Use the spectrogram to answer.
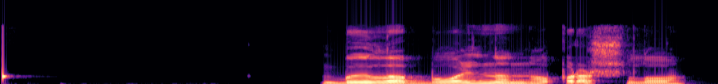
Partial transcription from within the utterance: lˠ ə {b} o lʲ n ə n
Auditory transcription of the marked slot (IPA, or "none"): b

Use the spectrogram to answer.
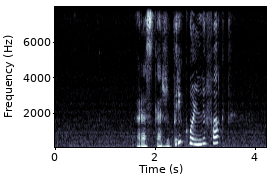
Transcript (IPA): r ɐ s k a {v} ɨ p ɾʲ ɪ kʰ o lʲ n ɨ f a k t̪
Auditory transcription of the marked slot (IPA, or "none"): ʐ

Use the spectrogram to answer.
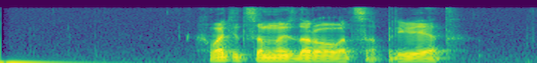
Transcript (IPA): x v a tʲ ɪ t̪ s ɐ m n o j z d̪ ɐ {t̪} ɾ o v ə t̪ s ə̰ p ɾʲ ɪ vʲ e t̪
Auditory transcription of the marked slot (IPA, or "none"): none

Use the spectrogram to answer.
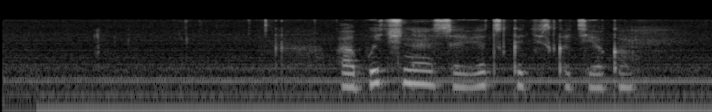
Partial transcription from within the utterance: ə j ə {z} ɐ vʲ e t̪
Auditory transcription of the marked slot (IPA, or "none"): s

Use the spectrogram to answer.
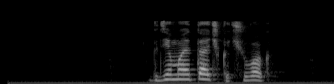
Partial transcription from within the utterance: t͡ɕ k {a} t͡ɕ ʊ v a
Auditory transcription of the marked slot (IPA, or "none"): ə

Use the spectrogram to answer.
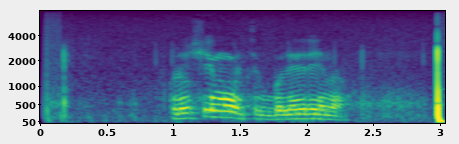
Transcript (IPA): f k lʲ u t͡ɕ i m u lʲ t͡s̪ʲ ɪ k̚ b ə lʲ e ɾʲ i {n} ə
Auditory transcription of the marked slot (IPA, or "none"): n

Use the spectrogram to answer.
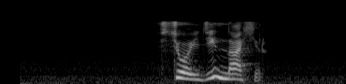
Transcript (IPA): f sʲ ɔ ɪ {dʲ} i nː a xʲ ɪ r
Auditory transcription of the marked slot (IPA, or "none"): dʲ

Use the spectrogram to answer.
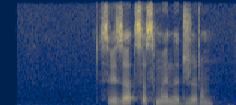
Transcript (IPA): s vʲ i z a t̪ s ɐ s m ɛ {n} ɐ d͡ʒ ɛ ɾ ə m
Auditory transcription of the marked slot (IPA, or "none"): n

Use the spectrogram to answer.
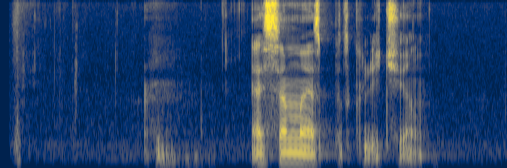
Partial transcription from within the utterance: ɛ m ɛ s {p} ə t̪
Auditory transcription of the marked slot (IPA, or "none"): p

